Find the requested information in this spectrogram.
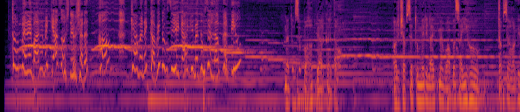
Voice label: sad emotional dialogue ringtone hindi dialogue ringtone; Yash; south movie; Googly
